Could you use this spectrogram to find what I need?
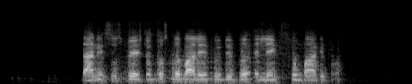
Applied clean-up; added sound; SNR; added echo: neural mask model RNNoise.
